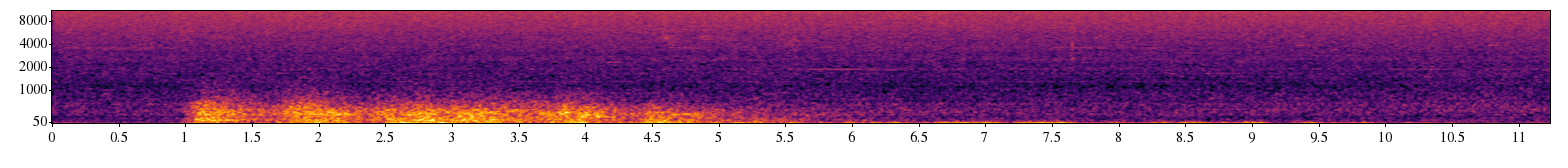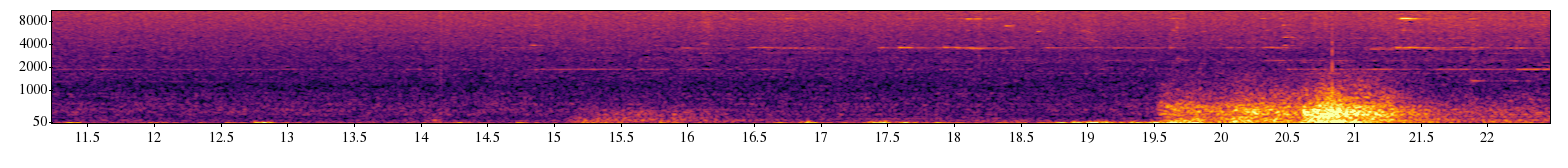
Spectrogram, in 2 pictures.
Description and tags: distant thunder with brake in middel
thunder and rain u can use in whatever u like
rain, thunder-storm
